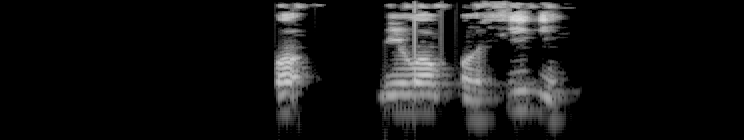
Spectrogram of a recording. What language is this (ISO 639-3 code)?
tui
